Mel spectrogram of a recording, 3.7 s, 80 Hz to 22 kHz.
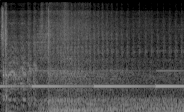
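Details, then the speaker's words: Ram 1500 with headers, 142,000 miles on it and a rusty frame, at start-up: engine cranks, catches and idles with a thin steady tone riding over it. Abnormal engine noise at start-up, cause unclear. "I don't know if I don't know if you can hear that or not but with the rust and that sound no thanks"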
